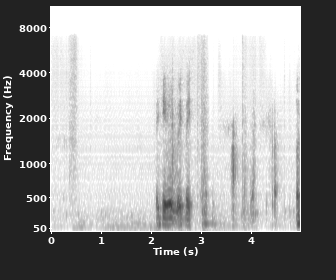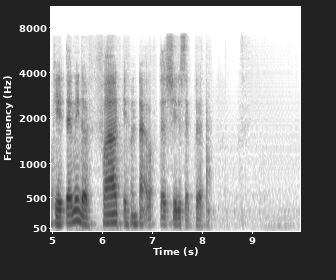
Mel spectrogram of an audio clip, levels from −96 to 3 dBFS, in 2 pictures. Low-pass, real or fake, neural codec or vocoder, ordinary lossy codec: 7.2 kHz; fake; codec, 16 kHz, 0.5 kbps, X-Codec, HuBERT features, trained on balanced general audio; none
